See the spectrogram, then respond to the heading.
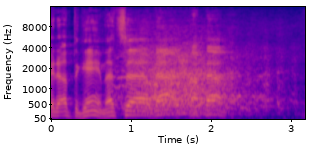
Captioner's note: laughter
